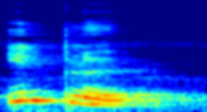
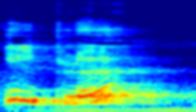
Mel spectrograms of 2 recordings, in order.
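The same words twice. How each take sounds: First: The pitch falls at the end like a statement. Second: The pitch rises at the end like a question. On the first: It states a fact. "Il pleut é uma afirmação" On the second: It asks a question. "il pleut é uma pergunta"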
